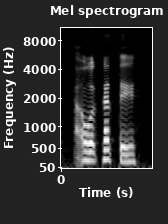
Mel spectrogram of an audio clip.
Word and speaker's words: aguacate: What did you just say? – Aguacate. – Is that how you say it? – Yeah, aguacate. – What? Oh, okay. – That's how we say it.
